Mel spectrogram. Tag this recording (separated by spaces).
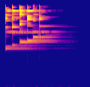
xylophone bells percussion instrument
